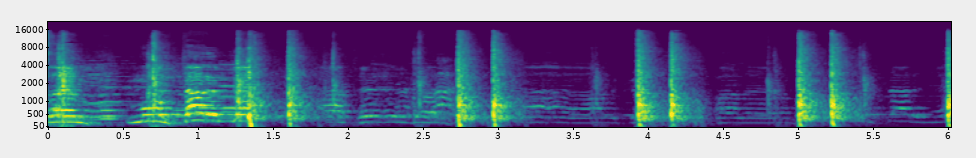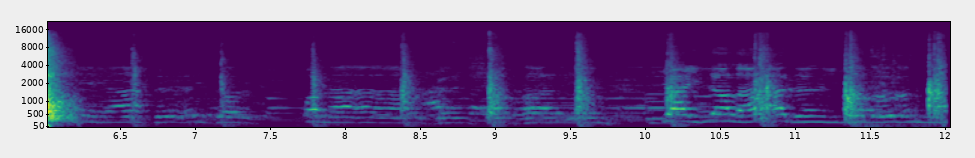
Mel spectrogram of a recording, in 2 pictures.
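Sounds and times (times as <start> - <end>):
sharp percussive hits: 4.0 - 6.3.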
